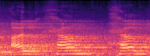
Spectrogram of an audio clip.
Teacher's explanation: ya alhamdulillah Dia kena tekan sikit ke tengah ya alham HAM kita dapat rasa dia keluar daripada tengah-tengah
